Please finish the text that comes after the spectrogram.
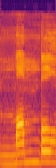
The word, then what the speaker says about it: mumble: Now, can you guess what mumble means? I'll give you an example. Let's check it out. Okay, so to mumble, the stress goes on the first syllable.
